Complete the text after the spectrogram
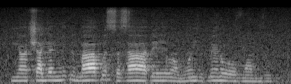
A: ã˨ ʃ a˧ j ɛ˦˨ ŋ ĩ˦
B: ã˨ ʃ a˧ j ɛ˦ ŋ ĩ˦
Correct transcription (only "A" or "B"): A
